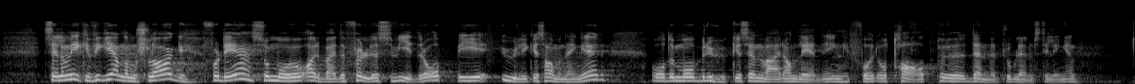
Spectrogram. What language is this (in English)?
Norwegian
